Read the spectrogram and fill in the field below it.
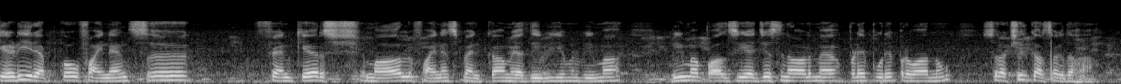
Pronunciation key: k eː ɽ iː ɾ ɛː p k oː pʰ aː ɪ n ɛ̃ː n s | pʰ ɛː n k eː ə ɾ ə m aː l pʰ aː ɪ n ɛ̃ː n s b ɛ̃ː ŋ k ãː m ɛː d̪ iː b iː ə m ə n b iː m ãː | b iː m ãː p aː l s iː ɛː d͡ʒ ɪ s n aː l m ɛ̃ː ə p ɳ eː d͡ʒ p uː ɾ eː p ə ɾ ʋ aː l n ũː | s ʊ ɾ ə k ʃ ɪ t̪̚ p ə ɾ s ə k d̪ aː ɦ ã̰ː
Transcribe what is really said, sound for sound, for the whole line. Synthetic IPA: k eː ɽ iː ɾ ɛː p k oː pʰ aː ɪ n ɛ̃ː n s | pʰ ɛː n k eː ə ɾ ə m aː l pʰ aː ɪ n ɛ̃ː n s b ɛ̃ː ŋ k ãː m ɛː d̪ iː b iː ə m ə n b iː m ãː | b iː m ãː p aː l s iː ɛː d͡ʒ ɪ s n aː l m ɛ̃ː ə p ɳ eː p uː ɾ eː p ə ɾ ʋ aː ɾ n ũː | s ʊ ɾ ə k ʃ ɪ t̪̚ k ə ɾ s ə k d̪ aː ɦ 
